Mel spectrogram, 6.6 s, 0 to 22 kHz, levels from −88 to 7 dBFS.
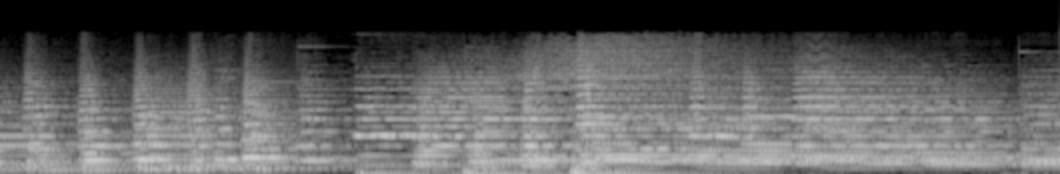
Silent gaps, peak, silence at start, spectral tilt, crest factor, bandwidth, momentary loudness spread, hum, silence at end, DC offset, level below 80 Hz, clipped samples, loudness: none; -2 dBFS; 0 s; -5 dB/octave; 16 dB; 10.5 kHz; 7 LU; none; 0 s; under 0.1%; -32 dBFS; under 0.1%; -17 LUFS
